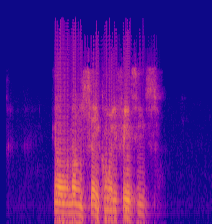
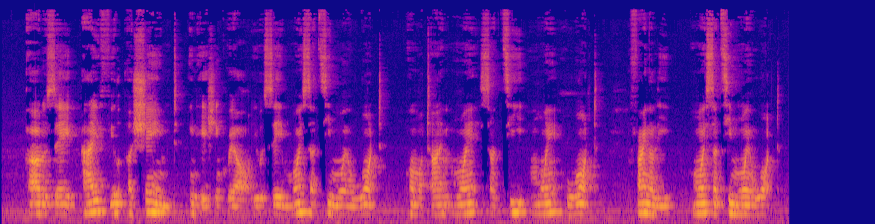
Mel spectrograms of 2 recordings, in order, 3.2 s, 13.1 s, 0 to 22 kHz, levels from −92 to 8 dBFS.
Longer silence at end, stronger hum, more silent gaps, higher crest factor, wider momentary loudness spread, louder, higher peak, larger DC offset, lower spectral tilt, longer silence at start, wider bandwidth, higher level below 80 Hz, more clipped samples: second, 0.85 s vs 1.45 s; neither; neither; about the same, 18 dB vs 18 dB; first, 15 LU vs 9 LU; second, -21 LUFS vs -18 LUFS; second, -6 dBFS vs 0 dBFS; neither; about the same, -4.5 dB/octave vs -5.5 dB/octave; first, 0.8 s vs 0.1 s; second, 16.5 kHz vs 19.5 kHz; about the same, -42 dBFS vs -46 dBFS; neither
